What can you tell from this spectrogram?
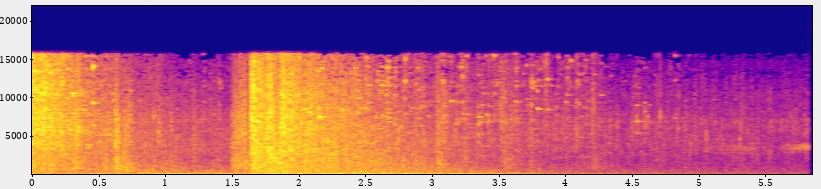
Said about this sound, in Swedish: Sen måste det ha varit en smäll som hördes över hela stan. När den lilla boden för giftigt avfall flög i luften och exploderade.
